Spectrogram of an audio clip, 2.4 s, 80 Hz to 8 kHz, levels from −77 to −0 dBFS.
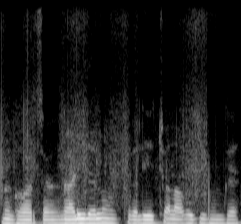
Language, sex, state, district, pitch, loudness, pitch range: Maithili, male, Bihar, Madhepura, 135 Hz, -15 LUFS, 130-140 Hz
